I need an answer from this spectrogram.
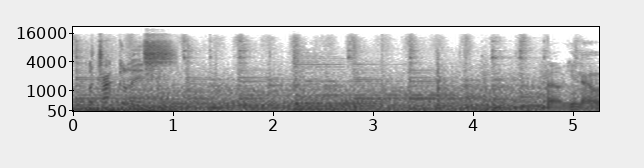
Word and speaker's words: Patroclus: I know his name is pronounced Patroclus. Patroclus!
